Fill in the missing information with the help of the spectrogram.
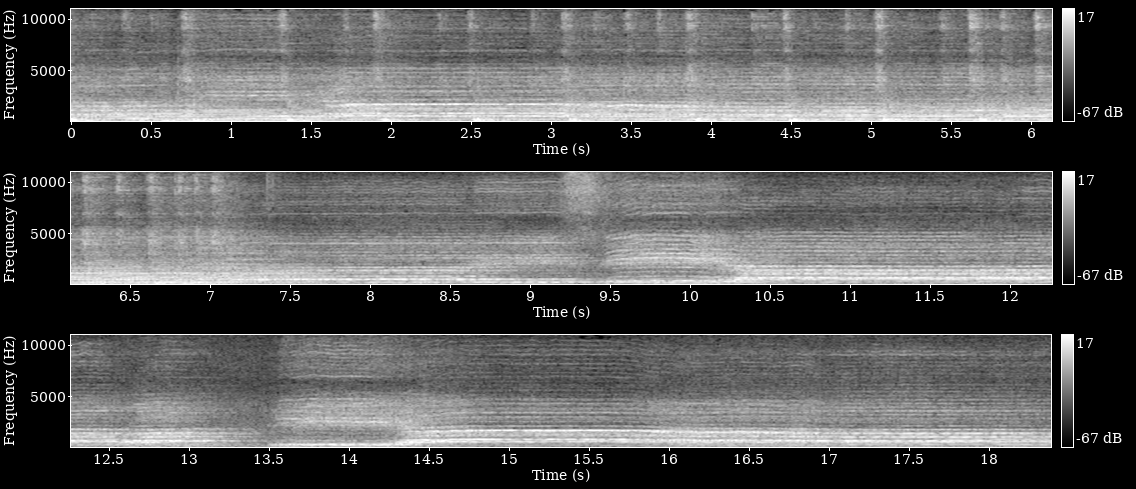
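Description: A choir singing, at first over percussion and a low steady drone. These stop about seven seconds in, and the voices go on alone, pausing briefly twice.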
